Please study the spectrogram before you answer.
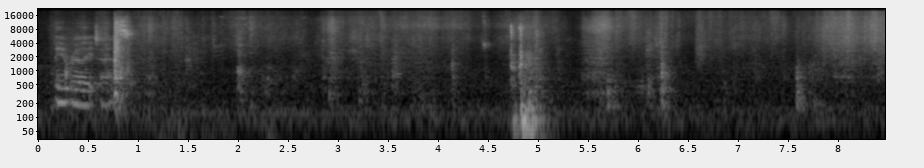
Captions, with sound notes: - It really does. (door closes)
